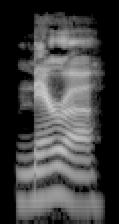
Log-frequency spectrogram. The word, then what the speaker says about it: Mea: And then she said, and I said it right, "You can use my name, but only if you say it right. Mea pronounced like Sarah." Mara, you are our hero.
